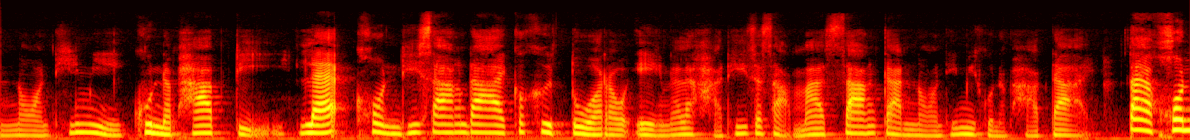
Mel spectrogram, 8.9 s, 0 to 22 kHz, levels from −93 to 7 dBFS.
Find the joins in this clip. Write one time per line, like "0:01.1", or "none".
0:01.0
0:02.2

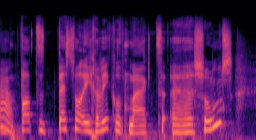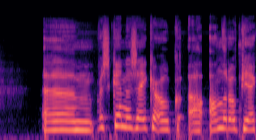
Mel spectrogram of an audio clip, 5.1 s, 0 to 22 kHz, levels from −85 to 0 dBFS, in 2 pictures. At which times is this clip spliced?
0:03.5

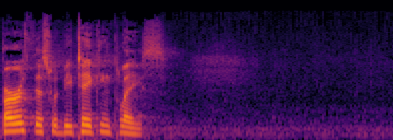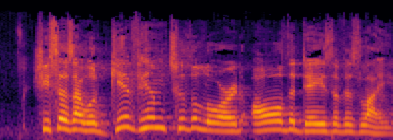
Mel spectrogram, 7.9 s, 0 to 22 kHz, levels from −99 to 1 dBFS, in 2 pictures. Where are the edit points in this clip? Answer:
0:04.2

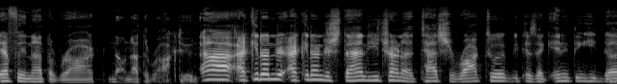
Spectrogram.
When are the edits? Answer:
none

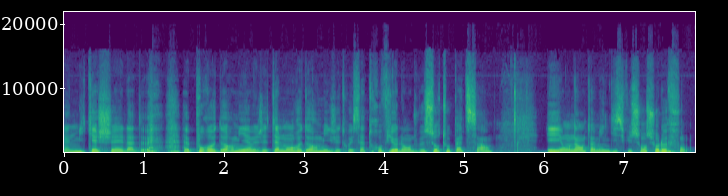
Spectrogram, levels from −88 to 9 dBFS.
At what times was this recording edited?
0:04.4

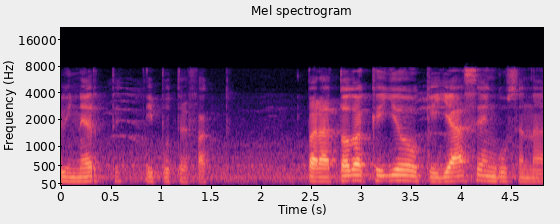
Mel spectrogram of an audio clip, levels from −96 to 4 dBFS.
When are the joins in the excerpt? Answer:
none

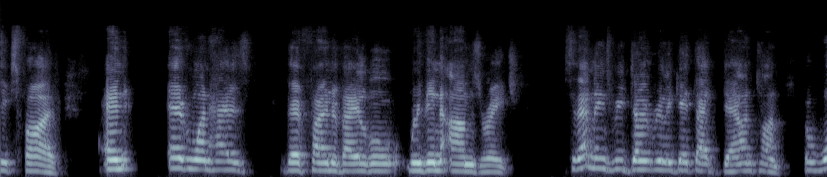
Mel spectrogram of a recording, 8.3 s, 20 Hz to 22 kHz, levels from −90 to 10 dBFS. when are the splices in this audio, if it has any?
none

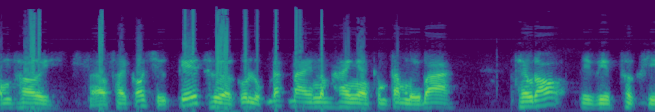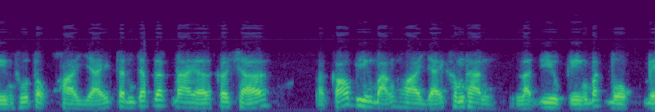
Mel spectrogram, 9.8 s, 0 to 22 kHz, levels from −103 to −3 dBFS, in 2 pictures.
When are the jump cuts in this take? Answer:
none

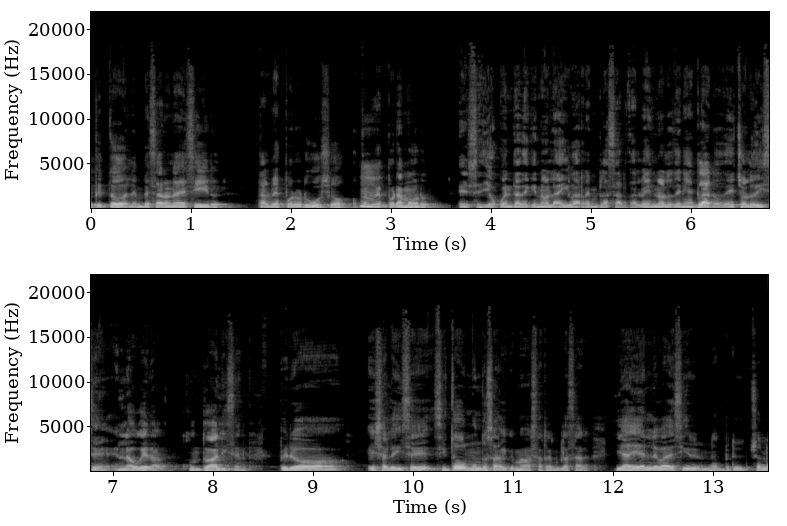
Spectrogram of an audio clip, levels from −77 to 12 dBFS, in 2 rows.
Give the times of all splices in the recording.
0:01.6
0:03.6
0:08.5
0:11.9

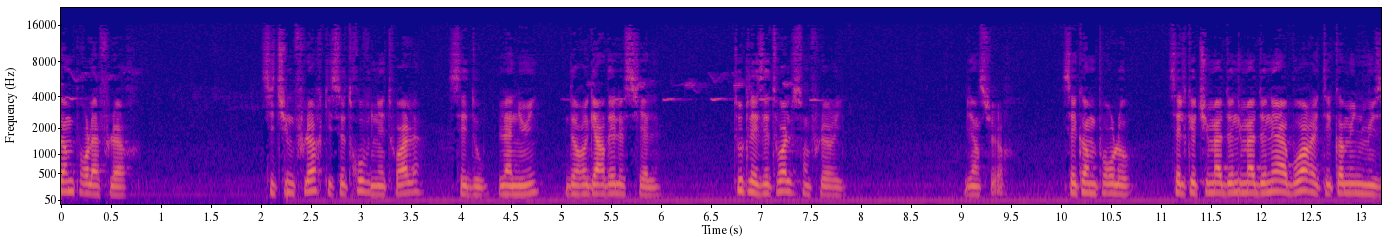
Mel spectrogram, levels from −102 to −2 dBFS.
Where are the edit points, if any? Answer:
0:02.3
0:03.1
0:04.3
0:09.9
0:10.9
0:11.8

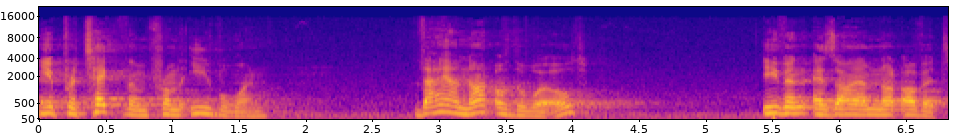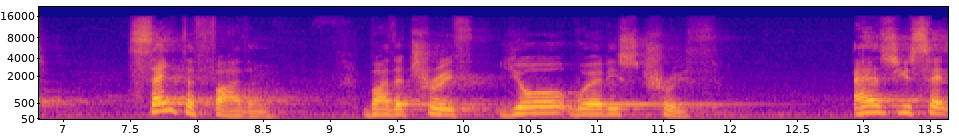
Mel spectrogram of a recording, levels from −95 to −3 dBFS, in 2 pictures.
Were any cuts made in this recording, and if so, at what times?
none

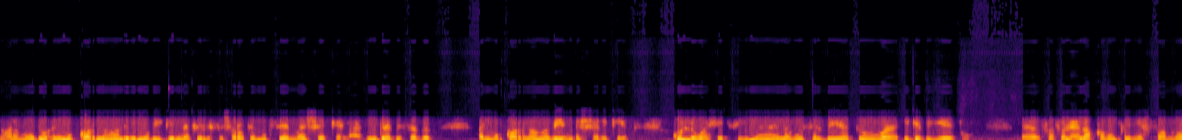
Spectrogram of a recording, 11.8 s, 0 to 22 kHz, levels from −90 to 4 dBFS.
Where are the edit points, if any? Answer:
none

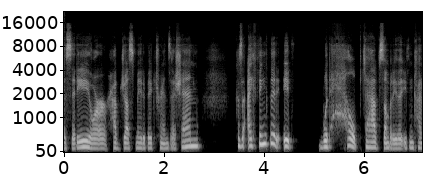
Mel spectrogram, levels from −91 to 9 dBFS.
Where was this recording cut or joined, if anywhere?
none

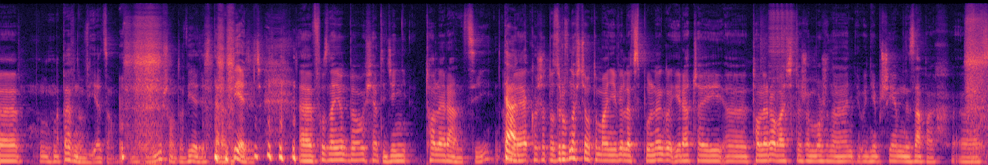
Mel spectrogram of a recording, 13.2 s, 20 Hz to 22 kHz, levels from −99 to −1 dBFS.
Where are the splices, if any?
0:03.1
0:04.2
0:05.1
0:07.3
0:10.6

